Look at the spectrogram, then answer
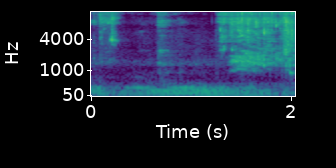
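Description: Soaked rice for idli batter being rinsed in water: soft drips and sloshing, then a brighter, busier run of splashing and trickling as the grains are stirred and washed, close and fairly quiet.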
